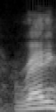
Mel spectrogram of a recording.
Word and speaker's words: Reading: And it just makes me so warm and excited to see so many people here in Reading, Pennsylvania. I'm pronouncing that correctly. Reading, Pennsylvania, to support scouting, to support young people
